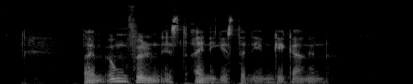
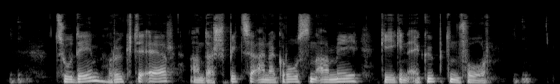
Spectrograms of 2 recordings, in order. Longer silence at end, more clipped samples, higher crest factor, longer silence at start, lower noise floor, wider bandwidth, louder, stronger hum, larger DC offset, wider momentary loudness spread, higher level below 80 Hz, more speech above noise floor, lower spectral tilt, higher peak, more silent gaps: first, 0.85 s vs 0.3 s; neither; about the same, 22 dB vs 18 dB; about the same, 0.2 s vs 0.1 s; first, -74 dBFS vs -43 dBFS; first, 16.5 kHz vs 11.5 kHz; second, -38 LUFS vs -22 LUFS; neither; neither; first, 19 LU vs 9 LU; second, -64 dBFS vs -48 dBFS; first, 35 dB vs 22 dB; second, -3 dB/octave vs -4.5 dB/octave; second, -18 dBFS vs -4 dBFS; neither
